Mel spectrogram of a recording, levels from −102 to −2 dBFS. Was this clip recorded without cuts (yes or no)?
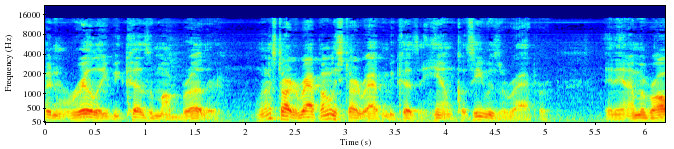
yes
